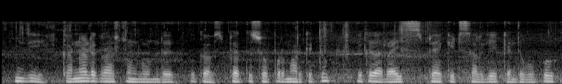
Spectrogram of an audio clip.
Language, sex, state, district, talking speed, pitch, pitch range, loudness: Telugu, male, Karnataka, Dharwad, 150 wpm, 130 Hz, 125-140 Hz, -23 LUFS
